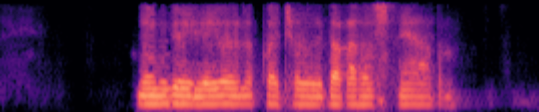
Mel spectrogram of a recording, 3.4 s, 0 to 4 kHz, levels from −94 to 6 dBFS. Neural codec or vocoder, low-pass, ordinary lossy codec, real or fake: codec, 16 kHz, 1 kbps, FreqCodec, smaller model; 3.6 kHz; AAC, 24 kbps; fake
